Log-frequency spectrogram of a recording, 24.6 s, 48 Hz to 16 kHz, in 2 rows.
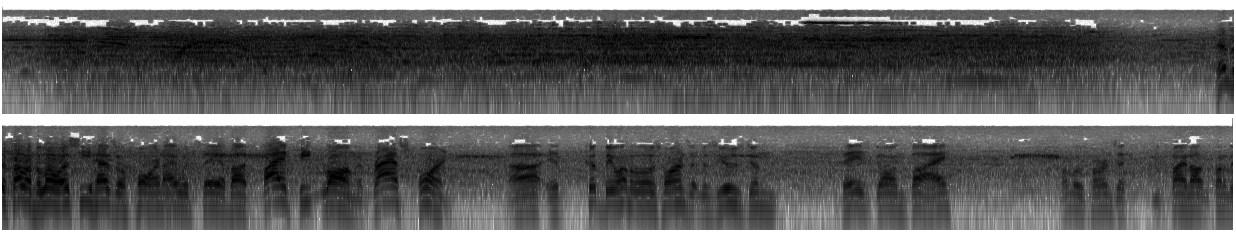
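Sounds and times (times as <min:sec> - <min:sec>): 
people shouting: 0:00.0 - 0:14.2
large crowd roaring and cheering: 0:00.0 - 0:24.6
speech: 0:12.2 - 0:21.9, 0:22.9 - 0:24.6.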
